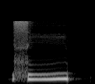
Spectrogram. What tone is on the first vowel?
rising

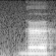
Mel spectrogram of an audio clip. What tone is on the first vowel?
high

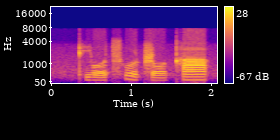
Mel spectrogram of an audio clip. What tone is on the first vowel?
rising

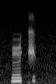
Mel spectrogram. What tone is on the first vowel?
rising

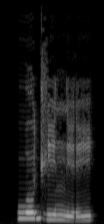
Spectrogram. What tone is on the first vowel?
high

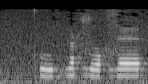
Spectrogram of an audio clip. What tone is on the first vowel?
low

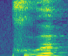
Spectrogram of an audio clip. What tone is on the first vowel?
low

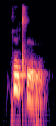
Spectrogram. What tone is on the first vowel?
high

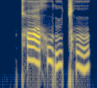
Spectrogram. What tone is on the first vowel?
falling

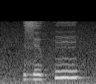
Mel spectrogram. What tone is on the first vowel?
low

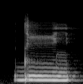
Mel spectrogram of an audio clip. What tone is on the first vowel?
low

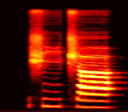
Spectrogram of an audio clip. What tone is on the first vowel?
high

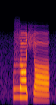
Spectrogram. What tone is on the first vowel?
high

